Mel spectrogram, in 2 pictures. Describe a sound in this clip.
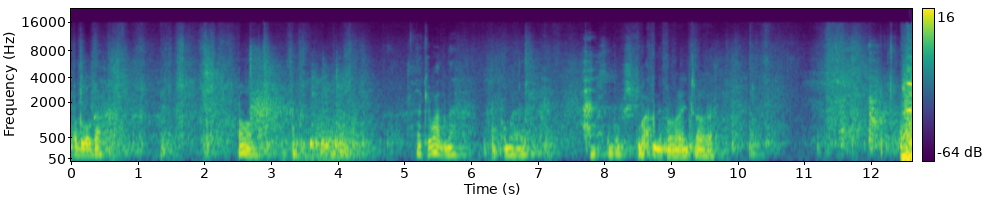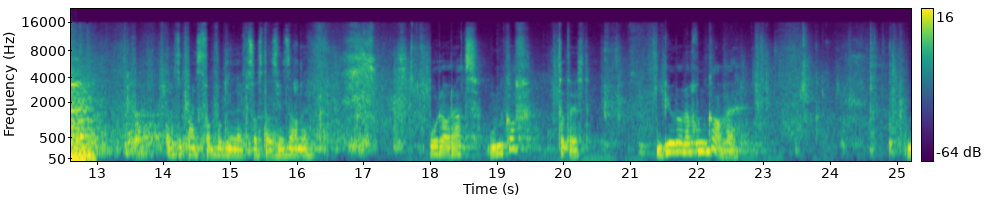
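A young man talks excitedly close by.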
